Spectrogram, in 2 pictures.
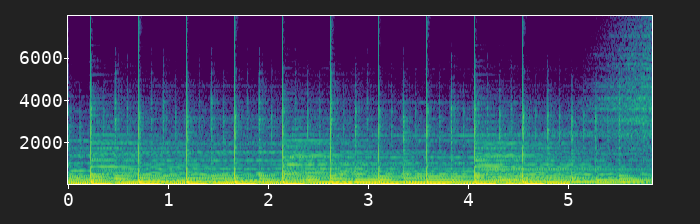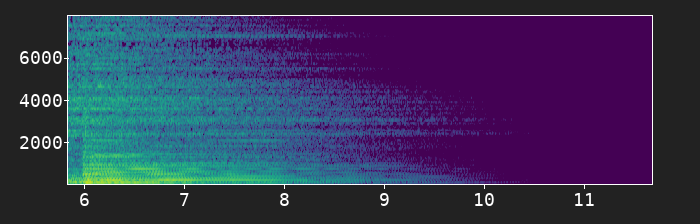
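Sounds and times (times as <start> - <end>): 
corporate news music: 0.0 - 9.0.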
